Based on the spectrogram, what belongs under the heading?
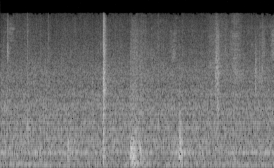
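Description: Passenger train running, heard from inside the carriage: a steady low rumble with a faint hum, one sharp click about two seconds in and two heavier knocks a moment later.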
